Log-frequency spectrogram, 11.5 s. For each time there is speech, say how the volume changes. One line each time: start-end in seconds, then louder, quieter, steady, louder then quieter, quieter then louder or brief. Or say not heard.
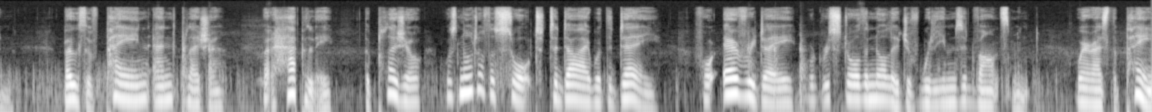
0.0-11.4 steady.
